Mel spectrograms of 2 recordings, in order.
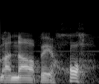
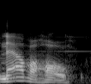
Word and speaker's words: Navajo: When they heard the word Navajo, they gave it the Spanish pronunciation, and they even applied the Spanish spelling, and it came out Navajo with a J-O at the end.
